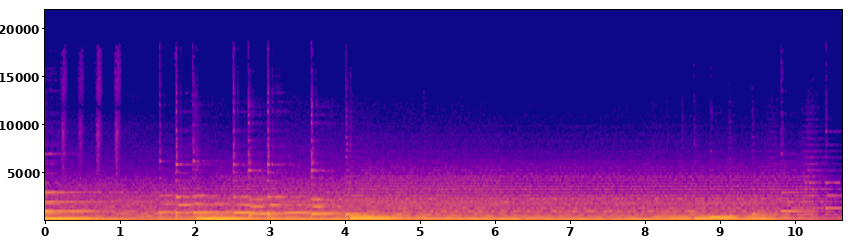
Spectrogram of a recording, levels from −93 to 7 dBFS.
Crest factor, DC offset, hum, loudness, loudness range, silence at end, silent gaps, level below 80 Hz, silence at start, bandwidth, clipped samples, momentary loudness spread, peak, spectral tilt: 16 dB; under 0.1%; none; -20 LUFS; 8 LU; 0 s; none; -36 dBFS; 0 s; 7.6 kHz; under 0.1%; 13 LU; -4 dBFS; -8 dB/octave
